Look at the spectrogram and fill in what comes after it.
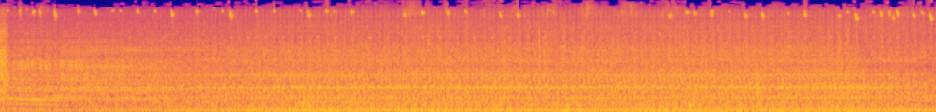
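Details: Hyundai cold start with fuel misted into the intake while cranking: engine catches and settles into a fast, slightly uneven idle only after extra fuel, pointing to lean running when cold; cause suspected, not confirmed.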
